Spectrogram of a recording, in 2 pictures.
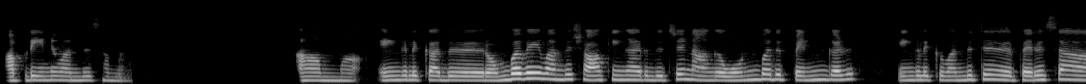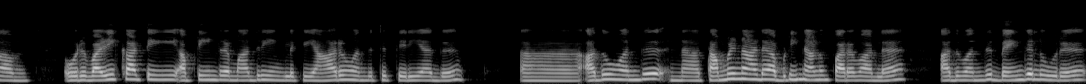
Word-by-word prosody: அப்டின்னு 195 +2 -3
வந்து 185 +1 -4
சொன்னாங்க. 170 -3 -11 1.8
ஆமா. 180 -1 -3 0.4
எங்களுக்கு 205 0 -2
அது 190 +1 -2 0.4
ரொம்பவே 255 +9 +7 0.2
வந்து 230 0 0
ஷாக்கிங்கா 210 0 +1
இருந்துச்சு. 200 +3 -3 0.2
நாங்க 195 -1 -2 0.2
9 225 +4 0 0.2
பெண்கள். 210 +2 0 0.6
எங்களுக்கு 200 0 -3
வந்துட்டு 205 +4 -2 0.3
பெருசா 215 +3 0 0.9
ஒரு 195 +1 +2
வழிகாட்டி 230 +2 +3 0.3
அப்டின்ற 210 +2 -2 0.2
மாதிரி 190 +3 -2
எங்களுக்கு 190 -1 -4
யாரும் 205 +4 +1
வந்துட்டு 190 0 -5
தெரியாது. 185 -1 -2 0.8
ஆ, - - -2 0.6
அதுவும் 230 +4 +1
வந்து 210 +4 +1 0.6
தமிழ்நாடு 240 +3 +4
அப்டின்னாலும் 215 +1 0
பரவாயில்ல, 185 -1 +1 0.6
அது 190 0 -1
வந்து 195 +4 -2
பெங்களூரு. 205 -2 +1
200 Hz, 90 wpm, -22 LUFS, 190-215 Hz, 1.8 s, ரொம்பவே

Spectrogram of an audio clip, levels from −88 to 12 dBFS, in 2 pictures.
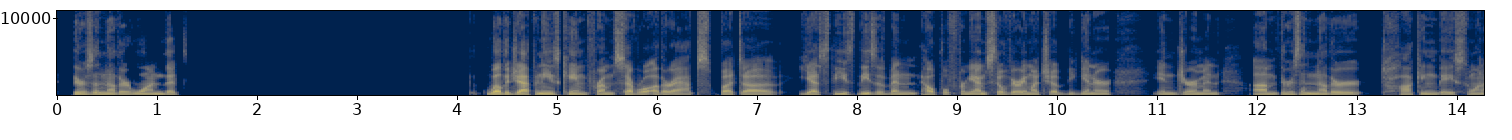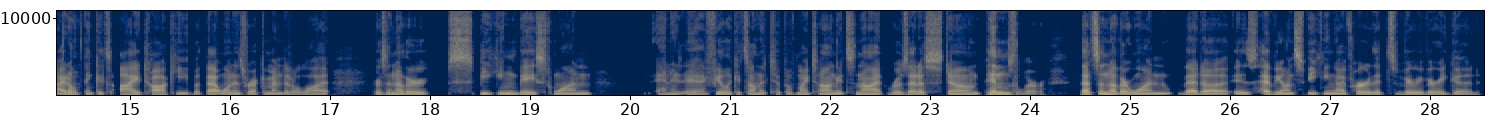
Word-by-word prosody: There's 160 +5 +3
another 165 -1 +3
one 130 -4 +2
that's 115 -1 -2 3.0
Well, 135 +2 +10
the 125 - +3
Japanese 135 -1 +6
came 120 -4 +1
from 105 -1 0
several 110 +1 +3
other 100 - +2
apps, 95 -1 0
but, 100 -1 +2
uh, 95 -2 +3 0.2
yes, 110 -3 +1
these 120 +1 -1
these 140 +4 +2
have 125 -5 -3
been 110 -4 0
helpful 110 -2 +1
for 110 - -6
me, 105 0 +2
I'm 115 +1 +4
still 125 +3 0
very 110 +1 +2
much 105 0 -2
a 100 - +2
beginner 100 +1 -3 0.4
in 100 -2 -3
German, 100 -1 -1 0.3
um, 110 -1 +2
there 135 +2 -3
is 165 +1 -3
another 135 -2 +2 0.2
talking-based 115 -9 -3
one, 100 -1 -3
I - - +2
don't 200 - 0
think 190 -5 -9
it's 140 - -9
Italki, 95 -4 -1
but 90 - -10
that 105 - +3
one 105 -1 -2
is 95 -1 -6
recommended 95 -1 -4
a 90 - -8
lot. 90 -1 -6 0.4
There's 120 0 -6
another 135 +1 0 0.2
speaking-based 120 -11 -2
one, 95 -2 -3 0.7
and 115 0 -7
it 110 -1 -8
I 105 - -7
feel 140 +8 -2
like 145 -1 -4
it's 135 -2 -9
on 120 -1 -1
the 100 - -4
tip 130 - -13
of 135 - -10
my 105 -4 -2
tongue, 115 +2 -3
it's 95 +3 -6
not 115 +1 0
Rosetta 110 -1 -1
Stone 110 0 -1
Pimsleur, 170 -3 +2 0.4
that's 125 +3 +5
another 110 -5 +4
one 95 -2 -1
that, 100 -2 +2
uh, 90 -1 +2
is 95 -1 -3
heavy 110 -2 +2
on 95 -1 0
speaking, 100 0 -3
I've 95 0 -2
heard 105 -3 +1
it's 95 +1 -5
very, 100 +1 -1
very 95 -1 -3
good. 90 -1 -6
110 Hz, 175 wpm, -24 LUFS, 100-125 Hz, 3.0 s, Well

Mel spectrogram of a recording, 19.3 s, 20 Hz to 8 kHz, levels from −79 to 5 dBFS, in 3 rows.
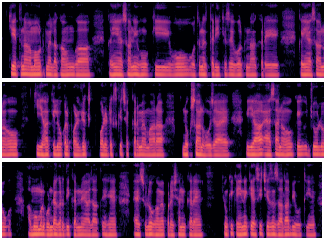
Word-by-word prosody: कि 130 -3 +6
इतना 125 0 +1
अमाउंट 120 0 +1
मैं 120 - +2
लगाऊँगा 110 0 0 0.5
कहीं 115 0 +1
ऐसा 115 +1 +1
नहीं 120 0 +3
हो 115 +1 -1
कि 115 -2 +1
वो 115 +1 -1 0.3
उतने 115 +2 0
तरीके 110 0 -2
से 115 0 -1
वर्क 110 0 -3
ना 110 0 -1
करे। 110 0 -4 0.6
कहीं 115 -1 +1
ऐसा 115 +2 0
ना 115 0 +1
हो 115 +1 +1 0.4
कि 125 - -1
यहाँ 115 0 +4
के - - +2
लोकल 115 +2 +1
पॉलिटिक्स 110 0 0 0.2
पॉलिटिक्स 115 -1 0
के 130 - -3
चक्कर 120 -1 -2
में 115 - +2
हमारा 110 0 +1 0.4
नुकसान 115 +1 +4
हो 105 0 0
जाए 105 0 +2 0.4
या 115 0 +4
ऐसा 115 +3 +2
ना 115 -1 +1
हो 115 +1 0
कि 120 - +2 0.2
जो 120 +1 +1
लोग 120 -1 -2 0.3
अमूमन 120 +1 +3
गुंडागर्दी 115 0 +2
करने 115 -1 0
आ 110 - +1
जाते 110 +2 -3
हैं 110 0 0 0.4
ऐसे 115 +2 +1
लोग 120 -2 +2
हमें 115 0 +2
परेशान 115 +1 0
करें 110 -2 0 0.4
क्योंकि 120 +3 -1
कहीं 115 -3 +2
न 125 - +5
कहीं 125 +1 +2
ऐसी 120 +4 0
चीज़ें 125 0 +1
ज़्यादा 115 +1 +2
भी 120 +1 -2
होती 110 0 -4
हैं। 105 +1 -3
115 Hz, 195 wpm, -25 LUFS, 110-120 Hz, 0.6 s, कि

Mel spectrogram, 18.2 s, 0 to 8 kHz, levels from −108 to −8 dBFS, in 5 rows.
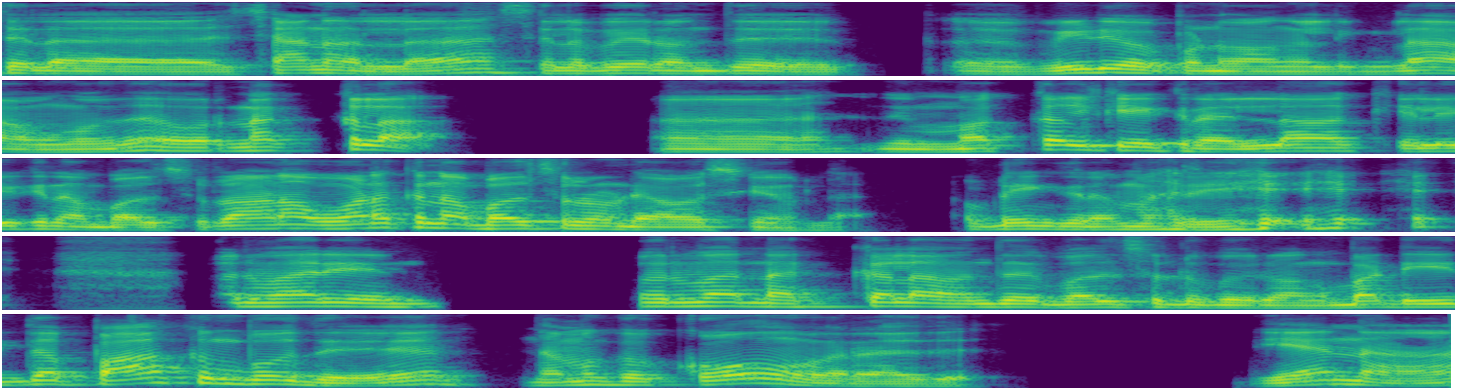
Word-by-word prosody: சில 125 -3 +2 0.5
சேனல்‌ல 115 -7 0 0.3
சில 115 0 -1
பேரு 120 -1 +1
வந்து 110 +2 0 0.7
வீடியோ 145 +4 +4
பண்ணுவாங்க 100 -3 0
இல்லைங்களா? 95 +5 -3
அவங்க 95 0 -2
வந்து - - 0
ஒரு 135 - +1
நக்கலா, 145 0 +1 0.7
"ஆ - - 0 0.7
மக்கள் 115 +11 +1
கேட்கிற 140 -6 +2
எல்லா 125 +3 +3 0.2
கேள்விக்கும் 125 +1 +1
நான் 105 -2 0
பதில் 100 0 -2
சொல்லுவேன். 140 +6 0
ஆனா 155 - +2
உனக்கு 185 +2 +2
நான் 140 - +1
பதில் 145 0 +3
சொல்ல 135 -2 +2
வேண்டிய 110 -3 +2
அவசியம் 100 -3 -3
இல்ல." 90 - -14 0.3
அப்படின்கிற 120 -1 +1
மாரி 110 -2 0 1.1
ஒரு 150 - 0
மாரி 155 0 +2 0.8
ஒரு 155 - +1
மாரி 165 -1 +2
நக்கலா 140 +4 0
வந்து 130 0 +2
பதில் 115 +1 +2
சொல்லிட்டு 115 -2 0
போயிறுவாங்க. 100 -1 0
பட் 125 - -2
இதப் 160 +4 -1
பார்க்கும்போது 170 - +2 0.5
நமக்கு 140 +3 0 0.2
கோவம் 180 - +2
வராது. 90 -2 -2 0.9
ஏன்னா - - 0
125 Hz, 150 wpm, -23 LUFS, 110-145 Hz, 1.1 s, வீடியோ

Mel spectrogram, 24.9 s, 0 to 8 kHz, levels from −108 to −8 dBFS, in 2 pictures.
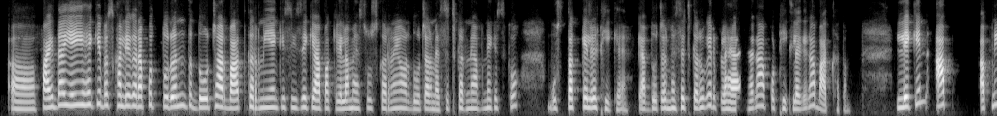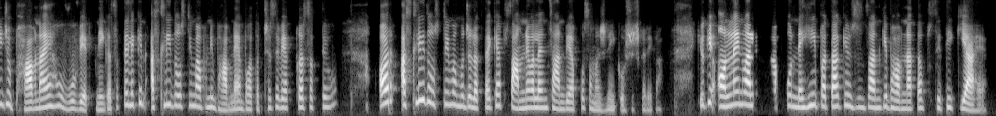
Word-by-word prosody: अ, 190 0 0
फ़ायदा 235 +5 +5
यही 300 0 +5
है 305 - +1
कि 325 - -2
बस 285 -2 -5
खाली 275 0 +1
अगर 270 -1 +2
आपको 255 +4 +2
तुरंत 255 +2 +1
2-4 235 +3 +4
बात 215 +1 +4
करनी 235 -2 -2
है 235 - 0
किसी 230 -1 -9
से 240 +2 -2
कि 230 - -1
आप 210 0 +4
अकेला 200 -1 -2
महसूस 215 0 -7
कर 205 -2 -3
रहे 205 +2 -6
हैं। 220 - -4
और 210 - -4
2-4 190 0 -4
मैसेज 175 +2 -8
करने 205 -1 -5
आपने 205 +2 -6
किसी 225 -1 -12
को, 270 +3 -7 0.4
उस 215 - -9
तक 230 0 +3
के 240 - +3
लिए 230 +1 +2
ठीक 180 -4 -10
है 170 - -8 0.2
कि - - -1
आप 190 - -2
2-4 210 +3 -4
मैसेज 220 +2 -3
करोगे 235 +6 -2
रिप्लाई 195 -6 -2
आ - - +7
जाएगा, 200 +7 -2
आपको 270 -4 -4
ठीक 205 -2 -9
लगेगा 195 +10 -2
बात - - 0
खत्म। - - -20 0.6
लेकिन 255 +11 +5
आप - - +7 0.3
अपनी 295 +3 0
जो 310 0 -5
भावनाएँ 205 +7 +4
हों 265 -2 -6
वो 200 +2 -7
व्यक्त 180 -3 -3
नहीं 170 0 -5
कर - - -6
सकते, 250 +5 -7
लेकिन 300 +3 -4
असली 305 +1 -1
दोस्ती 275 0 -7
में 255 - +2
अपनी 245 0 -5
भावनाएँ 170 -3 -2
बहुत 185 -2 -7
अच्छे 225 - -11
से 245 - -7
व्यक्त 220 -1 -4
कर 235 - +1
सकते 235 +1 -10
हो। 275 +7 -12 0.5
और 375 +3 +9
असली 410 +3 +4
दोस्ती 330 -4 -5
में 305 - -3
मुझे 265 -2 -4
लगता 220 -1 -2
है - - -2
कि 280 - -4
आप 280 - -4
सामने 210 +2 +2
वाला 225 0 +2
इंसान 215 -4 -2
भी 190 - -4
आपको 180 +5 -6
समझने 85 - -10
की - - -10
कोशिश - - -8
करेगा - - -19 0.5
क्योंकि 360 - +1
ऑनलाइन 290 +5 +7
वाले 290 -1 +7 0.2
आपको 280 +5 -6
नहीं 250 +3 -1
पता 255 0 +4
कि 285 +2 -7
उस 240 -3 -7
इंसान 230 -1 0
की 260 - -4
भावनात्मक 205 0 -2
स्थिति 230 +1 -8
क्या - - +6
है? - - -12
230 Hz, 255 wpm, -24 LUFS, 205-270 Hz, 0.6 s, और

